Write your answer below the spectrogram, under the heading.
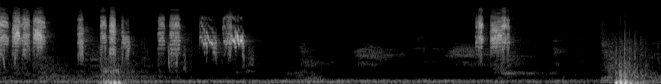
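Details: Happy budgerigar chirping: bright, scratchy chirps in quick clusters, a soft warble midway, then a few more sharp notes and a low thump near the end.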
